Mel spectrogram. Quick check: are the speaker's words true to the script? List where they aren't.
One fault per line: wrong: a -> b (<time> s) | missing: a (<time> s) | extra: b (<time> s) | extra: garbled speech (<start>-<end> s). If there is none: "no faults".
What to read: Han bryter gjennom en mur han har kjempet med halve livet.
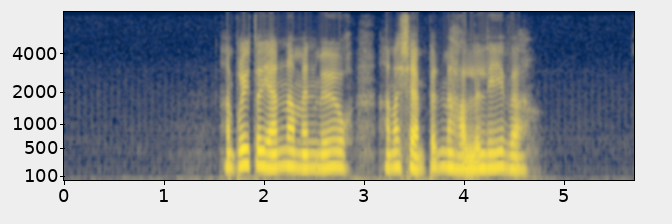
no faults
